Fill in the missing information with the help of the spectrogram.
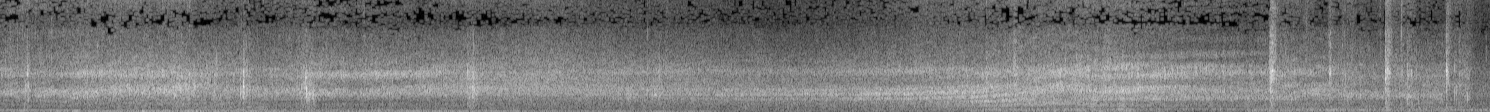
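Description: Traffic on a wet street: car tyres hissing through water on the road, with a low engine hum in the first half and a car sweeping past a little past the middle. Footsteps tap on the wet pavement near the end.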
